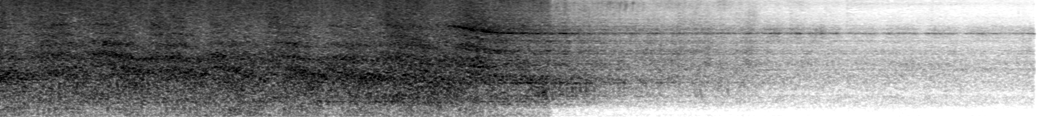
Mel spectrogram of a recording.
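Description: Amtrak passenger cars passing close at speed: a loud, steady rush of wheels on rail and air that drops off sharply about five and a half seconds in as the last car goes by, then fades as the train moves away, leaving a thin high steady tone.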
